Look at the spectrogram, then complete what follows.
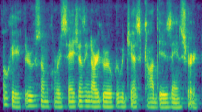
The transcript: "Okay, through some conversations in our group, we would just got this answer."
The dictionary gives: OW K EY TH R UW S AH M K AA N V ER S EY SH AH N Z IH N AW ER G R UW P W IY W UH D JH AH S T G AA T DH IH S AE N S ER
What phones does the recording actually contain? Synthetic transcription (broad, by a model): OW K EY TH R UW S AH M K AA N V ER S EY SH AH N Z IH N AW ER G R UW P W IY W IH D JH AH S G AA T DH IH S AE N S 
